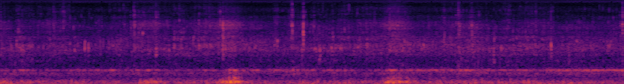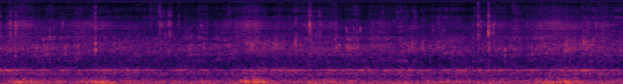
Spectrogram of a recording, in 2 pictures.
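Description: A paddle splashes and swishes through water in regular strokes.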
